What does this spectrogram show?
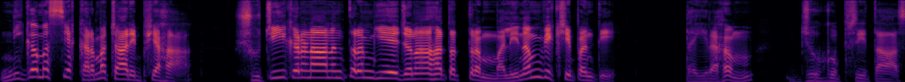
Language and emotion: Sanskrit, disgusted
